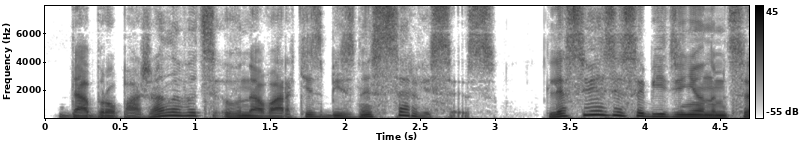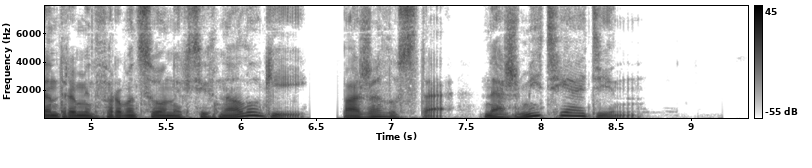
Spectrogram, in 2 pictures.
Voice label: russian ivr; Locuciones en ruso (nativo)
